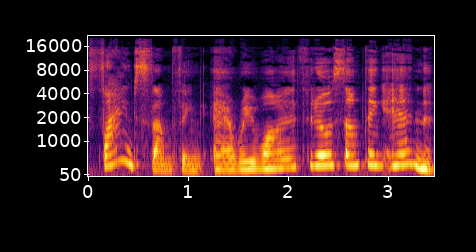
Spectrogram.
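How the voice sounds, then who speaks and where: A woman speaks slowly in a put-on character voice, high in pitch with very wide pitch swings. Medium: read story.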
